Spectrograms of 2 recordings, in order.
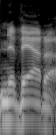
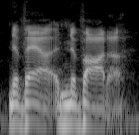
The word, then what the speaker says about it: Nevada: It's pronounced Nevada, apparently. I know there are some people who pronounce it Nevada, as though they're from Great Britain and they're drinking tea.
